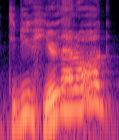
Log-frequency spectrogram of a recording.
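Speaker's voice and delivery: high-pitched little hamster voice; excited hamster. A narrator's reading. Classroom hamster to his frog friend, excited. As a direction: pipe up high, thrilled with the news.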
